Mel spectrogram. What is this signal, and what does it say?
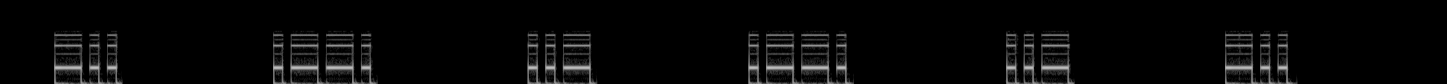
Morse code, heard as a keyed tone, about 14 wpm, spaced as for 5 wpm, 780 Hz. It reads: DPUPUD
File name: Code Quick / AudioDownld1 / Seg24-Day3-Intro P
